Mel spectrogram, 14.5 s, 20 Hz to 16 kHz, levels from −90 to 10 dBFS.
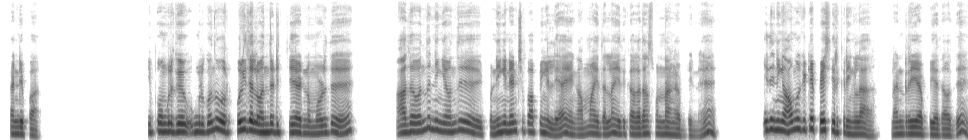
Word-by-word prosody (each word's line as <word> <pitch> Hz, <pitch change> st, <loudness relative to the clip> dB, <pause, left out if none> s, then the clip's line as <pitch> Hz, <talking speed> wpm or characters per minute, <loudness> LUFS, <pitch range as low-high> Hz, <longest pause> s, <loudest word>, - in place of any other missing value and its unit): கண்டிப்பா. 135 Hz, -6 st, -1 dB, 1.7 s
இப்போ, 165 Hz, +2 st, -8 dB
உங்களுக்கு 175 Hz, 0 st, +3 dB, 0.2 s
உங்களுக்கு 170 Hz, +1 st, +1 dB
வந்து 220 Hz, +4 st, +2 dB
ஒரு 180 Hz, -, +1 dB
புரிதல் 205 Hz, -2 st, +6 dB
வந்துடுச்சு 165 Hz, -1 st, +1 dB
அப்படின்னும்போது, 150 Hz, +2 st, -1 dB, 1.0 s
அத 160 Hz, +2 st, +1 dB
வந்து 210 Hz, +7 st, -1 dB
நீங்க 195 Hz, -4 st, 0 dB
வந்து 190 Hz, +5 st, -1 dB, 0.3 s
இப்ப 130 Hz, +2 st, -11 dB
நீங்க 165 Hz, +4 st, +2 dB
நினைச்சுப் 185 Hz, 0 st, -2 dB
பாப்பீங்க 170 Hz, -3 st, -2 dB
இல்லையா? 115 Hz, +3 st, -2 dB
எங்க 120 Hz, -3 st, -7 dB
அம்மா 140 Hz, +4 st, -5 dB
இதெல்லாம் 130 Hz, +4 st, -3 dB
இதுக்காகத்தான் 135 Hz, +1 st, -3 dB
சொன்னாங்க 130 Hz, -2 st, -3 dB
அப்படின்னு. 105 Hz, +2 st, -12 dB, 0.9 s
இத 215 Hz, -, +1 dB
நீங்க 205 Hz, -2 st, +4 dB
அவங்ககிட்டயே 225 Hz, +4 st, +2 dB
பேசி 205 Hz, -1 st, +5 dB
இருக்கிறீங்களா? 130 Hz, -5 st, -2 dB, 0.4 s
நன்றி, 135 Hz, +1 st, 0 dB
அப்படி 125 Hz, 0 st, -7 dB
ஏதாவது? 115 Hz, +4 st, -5 dB
155 Hz, 130 wpm, -22 LUFS, 130-180 Hz, 1.7 s, புரிதல்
